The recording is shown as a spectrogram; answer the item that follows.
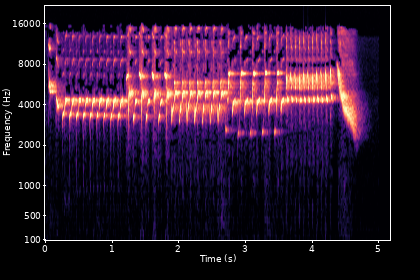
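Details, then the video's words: Goldfinch singing, recorded for playing to goldfinches: an unbroken, high, liquid twittering of varied phrases lasting over four seconds, closing with a loud downward-sliding buzzy note. "Goldfinch Song CD - Clear Birdsong for Goldfinches"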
